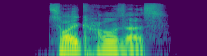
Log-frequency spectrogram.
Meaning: genitive of Zeughaus
- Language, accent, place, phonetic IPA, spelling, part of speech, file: German, Germany, Berlin, [ˈt͡sɔɪ̯kˌhaʊ̯zəs], Zeughauses, noun, De-Zeughauses.ogg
